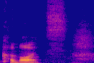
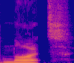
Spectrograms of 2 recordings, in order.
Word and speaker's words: Knights: I was about to say Knights. I was about to pronounce the K.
